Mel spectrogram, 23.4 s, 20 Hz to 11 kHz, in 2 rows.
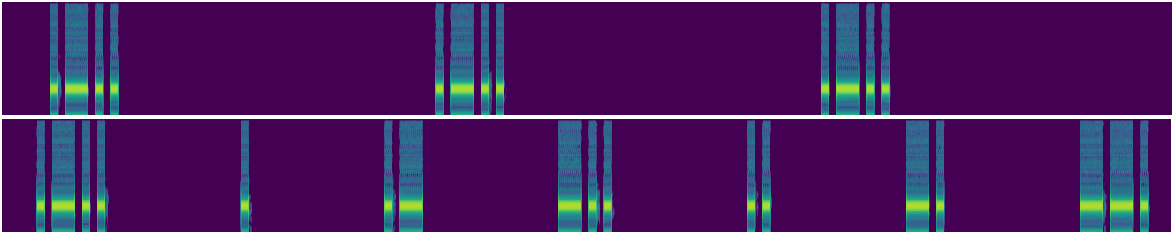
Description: Morse code, heard as a keyed tone, about 16 wpm, spaced as for 5 wpm, 800 Hz. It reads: L L L LEADING
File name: Ls / Single L m3s / Single L Prefixe 3x2 Twice @5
